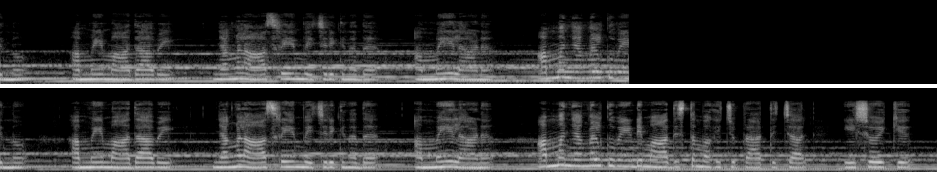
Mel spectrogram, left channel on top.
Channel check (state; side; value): drops out; left; at 6.3 s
